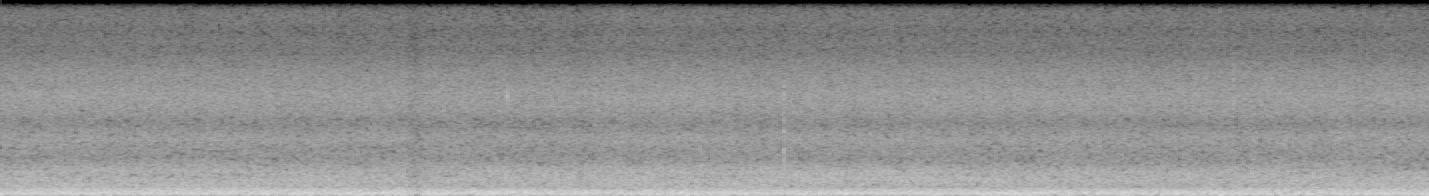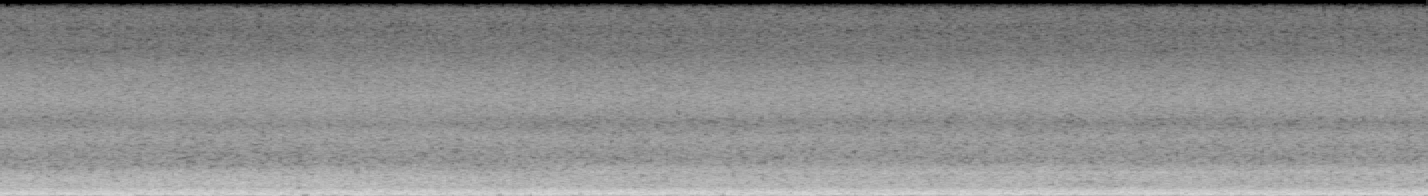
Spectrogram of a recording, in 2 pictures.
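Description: Fast-flowing stream water rushing and churning over the rocks: a steady, unbroken noise.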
